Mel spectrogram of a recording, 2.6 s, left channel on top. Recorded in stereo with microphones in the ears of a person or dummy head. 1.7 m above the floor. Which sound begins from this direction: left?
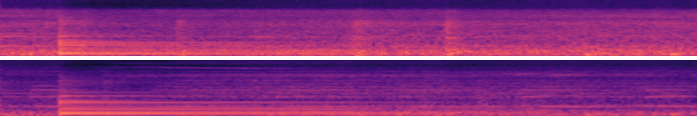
A guitar, at 0.2 s.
